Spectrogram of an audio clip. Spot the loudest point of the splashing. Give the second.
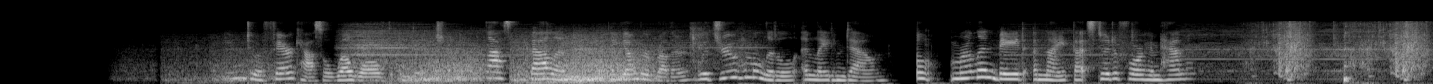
6 s.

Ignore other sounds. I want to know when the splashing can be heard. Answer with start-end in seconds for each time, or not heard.
1.1-7.1, 12.4-14.3.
